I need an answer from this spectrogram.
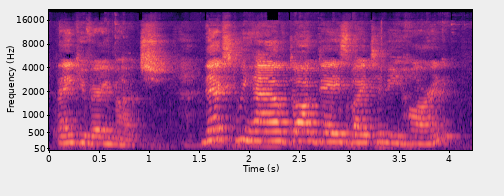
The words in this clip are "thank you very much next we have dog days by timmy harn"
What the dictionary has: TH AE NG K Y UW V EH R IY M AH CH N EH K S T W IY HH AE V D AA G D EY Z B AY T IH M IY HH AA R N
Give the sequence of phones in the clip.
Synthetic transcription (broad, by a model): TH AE NG K Y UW V EH R IY M AH CH N EH K S T W IY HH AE V D AA G D EY Z B AY T IH M IY HH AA R N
